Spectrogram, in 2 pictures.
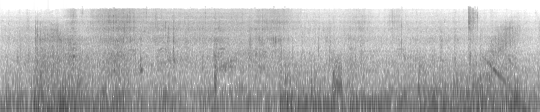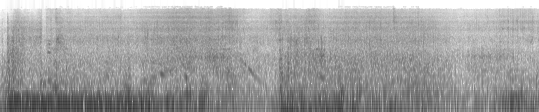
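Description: Landing craft (LCVP) crossing rough sea: engine and hull noise under rushing water, spray and wind. The sound swells sharply twice, about eight seconds in and again after twelve seconds.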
